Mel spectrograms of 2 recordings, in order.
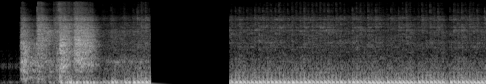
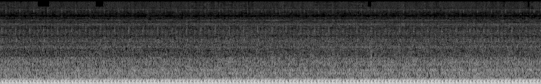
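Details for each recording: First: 1984 Volvo 244 GL revived after sitting abandoned in woods, carburetor swap for fuel injection, temporary 3-inch exhaust tack-welded: rough idle with a raspy puffing chuff; still quite an exhaust leak, but much better than before. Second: 1984 Volvo 244 GL pulled from the woods, now on a carburetor instead of fuel injection with temporary exhaust, finally running on its own: even, low idle about four beats a second, no misses or rattles, runs pretty good.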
